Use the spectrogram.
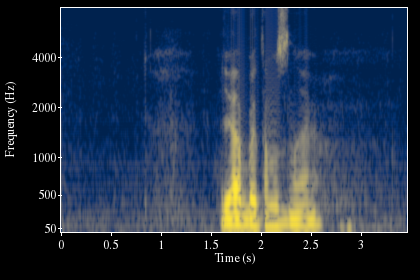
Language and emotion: Russian, neutral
